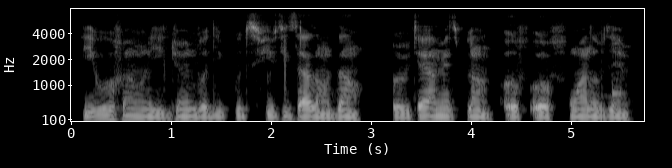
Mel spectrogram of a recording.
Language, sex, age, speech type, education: Nigerian Pidgin, male, 15-29, spontaneous, tertiary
